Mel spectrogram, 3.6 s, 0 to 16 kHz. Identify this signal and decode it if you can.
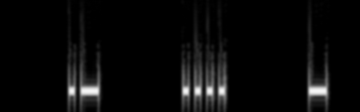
Morse code, heard as a keyed tone, about 20 wpm, spaced as for 8 wpm, 690 Hz. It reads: AHT
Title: 060 Lesson 11e - Letter h - Three Characters 20wpm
